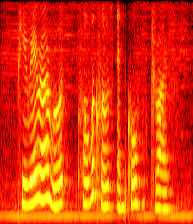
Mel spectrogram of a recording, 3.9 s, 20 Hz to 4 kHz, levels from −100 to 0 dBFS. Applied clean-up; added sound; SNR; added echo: none; Domestic sounds, home sounds; 19 dB; none.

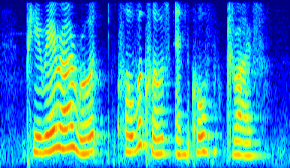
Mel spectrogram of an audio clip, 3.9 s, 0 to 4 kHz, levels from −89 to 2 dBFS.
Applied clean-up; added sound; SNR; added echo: none; none; none; none.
